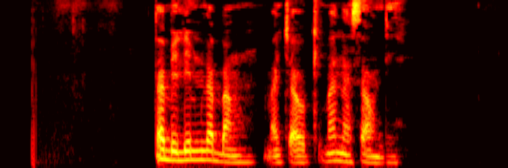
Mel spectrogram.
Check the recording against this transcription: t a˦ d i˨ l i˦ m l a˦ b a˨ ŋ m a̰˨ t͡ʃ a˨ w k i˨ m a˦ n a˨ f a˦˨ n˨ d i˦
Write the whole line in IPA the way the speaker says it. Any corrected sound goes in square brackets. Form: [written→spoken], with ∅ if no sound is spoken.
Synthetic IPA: t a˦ [d→b] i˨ l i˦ m l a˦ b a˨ ŋ m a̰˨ t͡ʃ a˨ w k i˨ m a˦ n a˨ [f→s] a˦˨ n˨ d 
